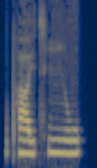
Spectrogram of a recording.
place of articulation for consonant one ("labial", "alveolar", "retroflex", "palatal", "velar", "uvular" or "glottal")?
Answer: labial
